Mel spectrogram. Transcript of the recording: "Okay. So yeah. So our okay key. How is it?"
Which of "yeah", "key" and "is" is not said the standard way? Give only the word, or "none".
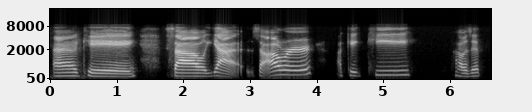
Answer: none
